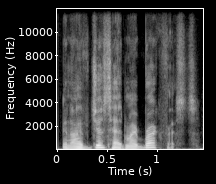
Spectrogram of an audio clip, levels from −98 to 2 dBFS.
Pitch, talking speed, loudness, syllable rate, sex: 135 Hz, 245 wpm, -16 LUFS, 6.0 syllables/s, male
